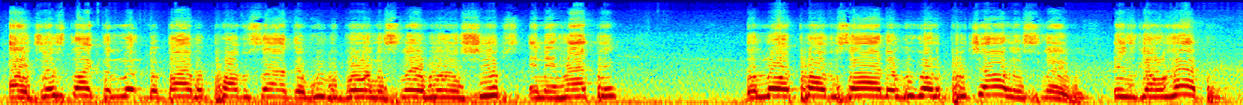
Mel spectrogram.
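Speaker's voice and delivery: loud, high street-preacher delivery; preaching. Real, not acted. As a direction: preach it out to the crowd.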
